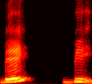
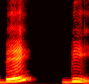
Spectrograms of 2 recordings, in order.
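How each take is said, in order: Both takes have the same delivery.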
